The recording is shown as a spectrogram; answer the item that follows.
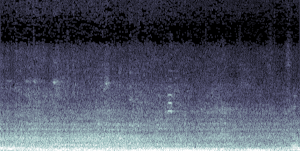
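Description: Steady driving noise inside a moving car: a constant low engine and road hum under an even hiss, with no change in pace.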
